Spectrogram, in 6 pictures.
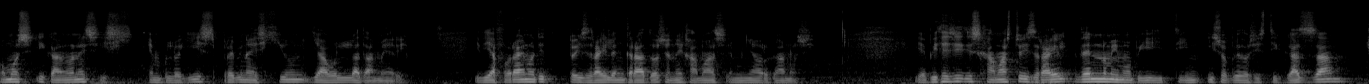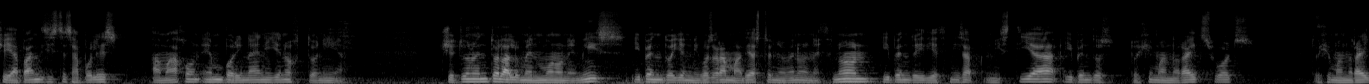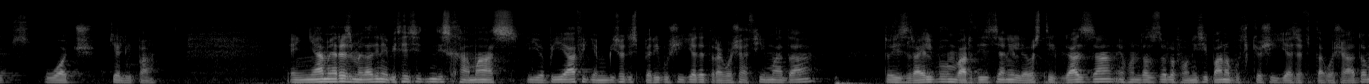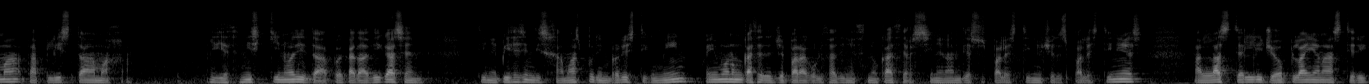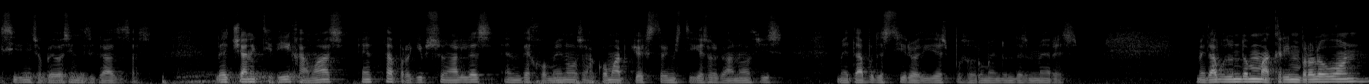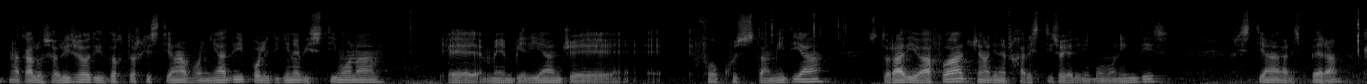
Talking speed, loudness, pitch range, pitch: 150 wpm, -39 LUFS, 95-110 Hz, 105 Hz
